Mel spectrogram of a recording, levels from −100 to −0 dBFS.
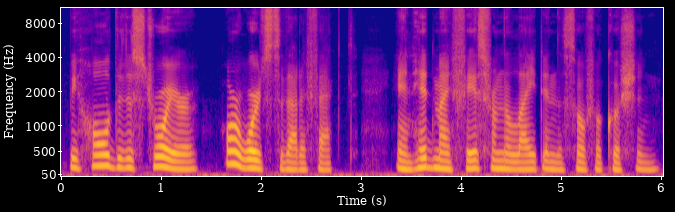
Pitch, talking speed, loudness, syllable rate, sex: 160 Hz, 170 wpm, -20 LUFS, 4.5 syllables/s, male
